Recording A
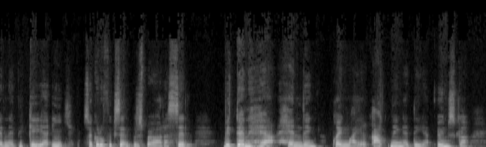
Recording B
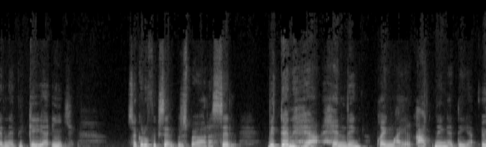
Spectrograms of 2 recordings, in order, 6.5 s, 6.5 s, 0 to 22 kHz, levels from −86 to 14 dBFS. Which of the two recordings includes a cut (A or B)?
A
